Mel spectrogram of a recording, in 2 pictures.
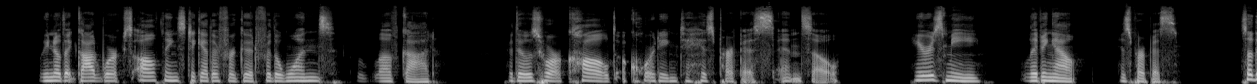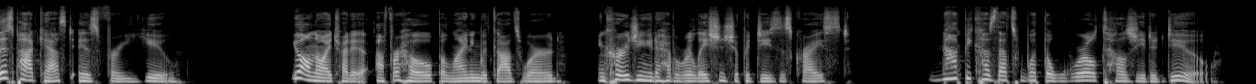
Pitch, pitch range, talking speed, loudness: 155 Hz, 140-170 Hz, 170 wpm, -22 LUFS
